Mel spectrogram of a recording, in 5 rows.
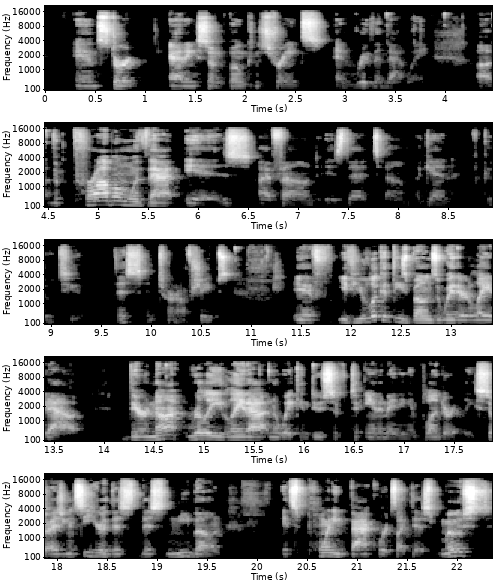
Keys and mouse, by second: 1.7-3.4 drag, 3.4-5.0 middle drag, 5.0 Tab, 9.2-10.9 drag, 10.9 middle click, 11.8 KP_3, 11.9 middle click, 12.7 middle click, 15.5-18.0 middle drag, 18.0 middle click, 18.6 click, 19.2 middle click, 19.5 click, 19.9 middle click, 20.3 middle click, 21.1 middle click, 21.3 click, 22.2 KP_3.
